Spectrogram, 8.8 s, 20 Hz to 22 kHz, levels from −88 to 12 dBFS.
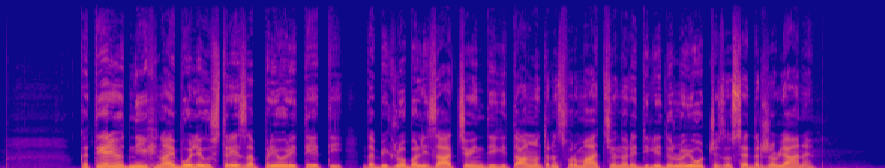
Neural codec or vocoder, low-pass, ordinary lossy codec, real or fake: none; none; none; real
